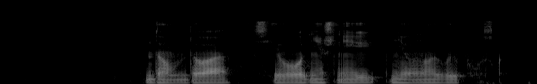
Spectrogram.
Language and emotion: Russian, neutral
